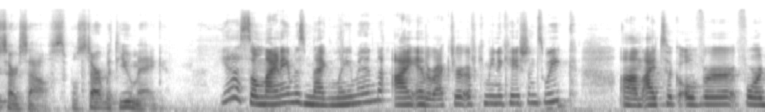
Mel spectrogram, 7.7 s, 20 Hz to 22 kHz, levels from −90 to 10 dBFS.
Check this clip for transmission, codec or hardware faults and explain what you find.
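Two faults of one kind are audible: compressed frames skipped, at 1.92 s and 4.25 s. At each point the speech jumps forward by roughly a fifth of a second, which suggests a run of about ten 24 ms frames that were missing or rejected by the decoder as damaged. The lost stretch of speech is simply absent.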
